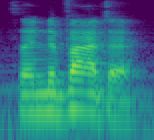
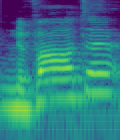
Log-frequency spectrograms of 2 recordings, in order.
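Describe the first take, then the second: First: The stressed vowel is a short 'a' sound. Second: The stressed vowel is not a short 'a'. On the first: The speaker calls it right. "proper pronunciation is a short A. So Nevada. Like that" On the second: The speaker calls it wrong. "I imagine I'm saying it wrong"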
